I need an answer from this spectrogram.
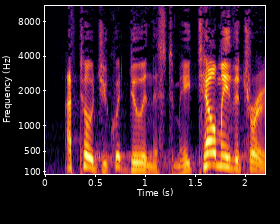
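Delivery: ordinary delivery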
